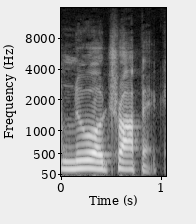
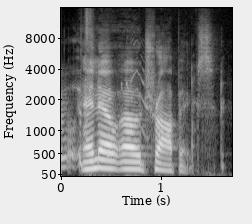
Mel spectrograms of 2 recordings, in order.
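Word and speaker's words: nootropic: It it's a it's like a it's a natural neuotropic apparently. What? Neuotropic. I'm sorry. Noo tropics.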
